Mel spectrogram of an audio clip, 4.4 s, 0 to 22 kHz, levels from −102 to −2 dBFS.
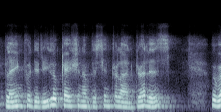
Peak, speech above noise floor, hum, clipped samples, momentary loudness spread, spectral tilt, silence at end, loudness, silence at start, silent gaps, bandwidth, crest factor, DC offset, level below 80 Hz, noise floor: -4 dBFS; 27 dB; none; under 0.1%; 8 LU; -7 dB/octave; 0 s; -22 LUFS; 0 s; none; 7.4 kHz; 18 dB; under 0.1%; -58 dBFS; -48 dBFS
